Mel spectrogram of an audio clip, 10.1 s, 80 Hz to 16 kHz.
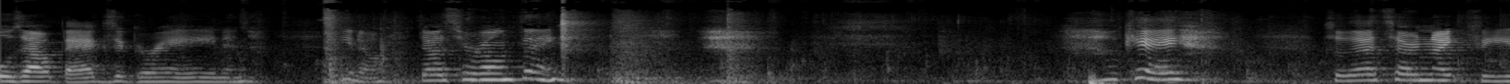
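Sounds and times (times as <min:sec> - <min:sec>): horse chewing: 0:00.0 - 0:10.0.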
